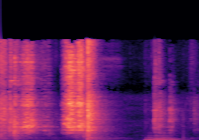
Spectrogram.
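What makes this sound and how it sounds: A steel Cossack shashka sabre is shaken in its scabbard, giving three bright metallic clattering bursts from the fittings. The blade sits tight and does not rattle or fall out, and nothing is loose.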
